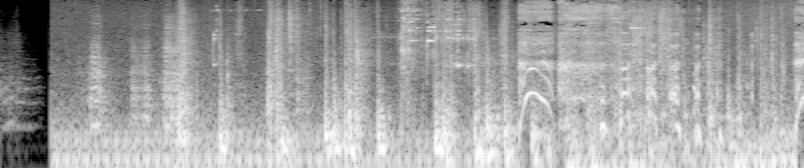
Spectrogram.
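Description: A person crashes through a floor down to the first floor, a loud crash followed by several seconds of splintering, cracking and thudding debris over a deep rumble, with no voices.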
